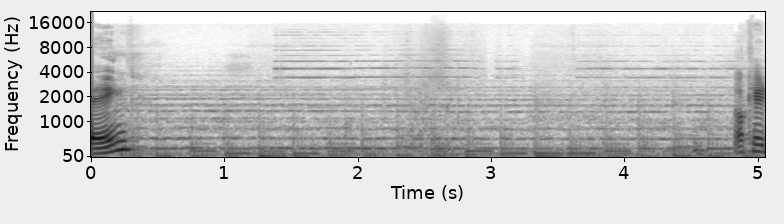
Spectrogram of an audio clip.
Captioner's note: REM pod beeping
